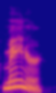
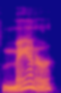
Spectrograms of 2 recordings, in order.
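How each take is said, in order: First: "Manor" said as "MAY-ner"; Texas pronunciation. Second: "manor" said like "manner"; standard pronunciation. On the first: Explaining the Texan town name, "Manor" pronounced "MAY-ner". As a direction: say "Manor" with a long a, like "main-er". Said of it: "in Texas, it is pronounced". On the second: Explaining how the rest of the world says it, "manor" as "manner". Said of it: "rest of the civilized world calls". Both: Shown as a demonstration.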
